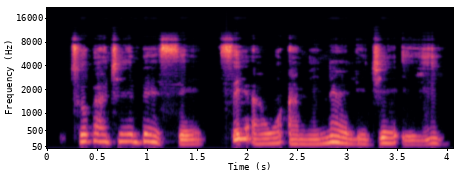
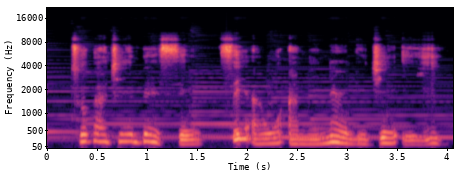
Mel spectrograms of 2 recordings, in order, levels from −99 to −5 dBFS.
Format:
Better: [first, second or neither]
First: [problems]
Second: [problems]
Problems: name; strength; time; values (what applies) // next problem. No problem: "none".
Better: first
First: none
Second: background sound (Harp); 19 dB below the speech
